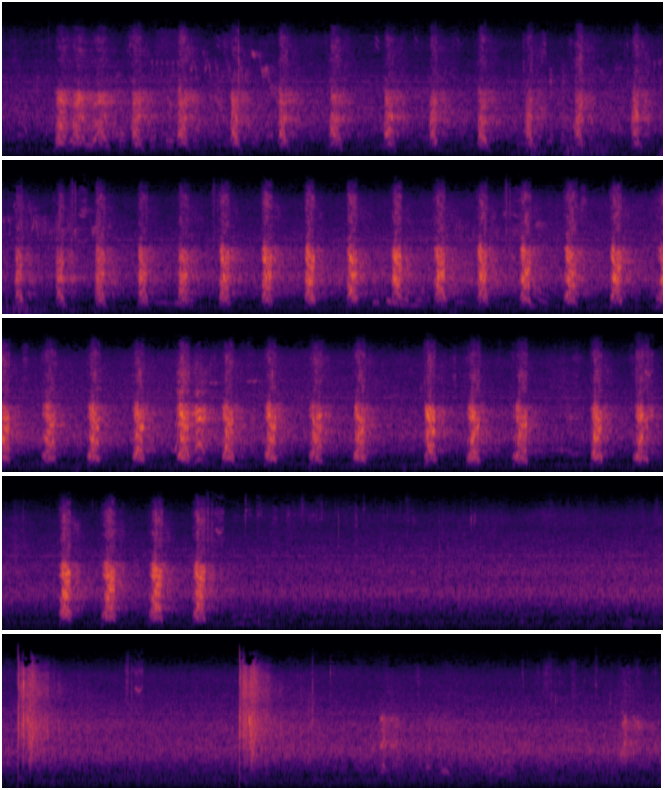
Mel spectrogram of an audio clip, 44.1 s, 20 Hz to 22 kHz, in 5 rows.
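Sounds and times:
dog barking: 0:00.7 - 0:22.6, 0:23.3 - 0:24.8, 0:25.5 - 0:26.4, 0:27.2 - 0:29.3, 0:40.3 - 0:41.2, 0:43.5 - 0:43.9.

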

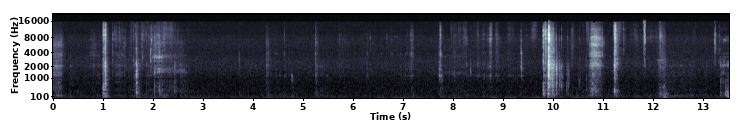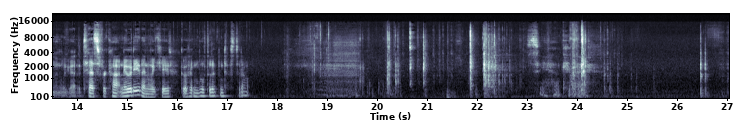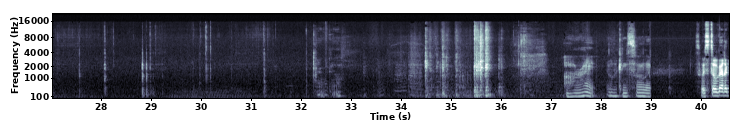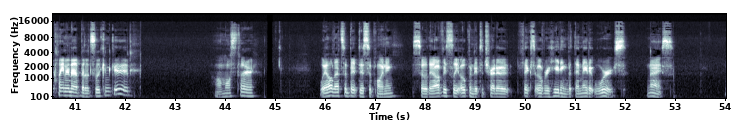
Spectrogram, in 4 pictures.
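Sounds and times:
knocks and rustles: 0:19.6 - 0:23.0, 0:23.8 - 0:25.6, 0:33.2 - 0:36.2.

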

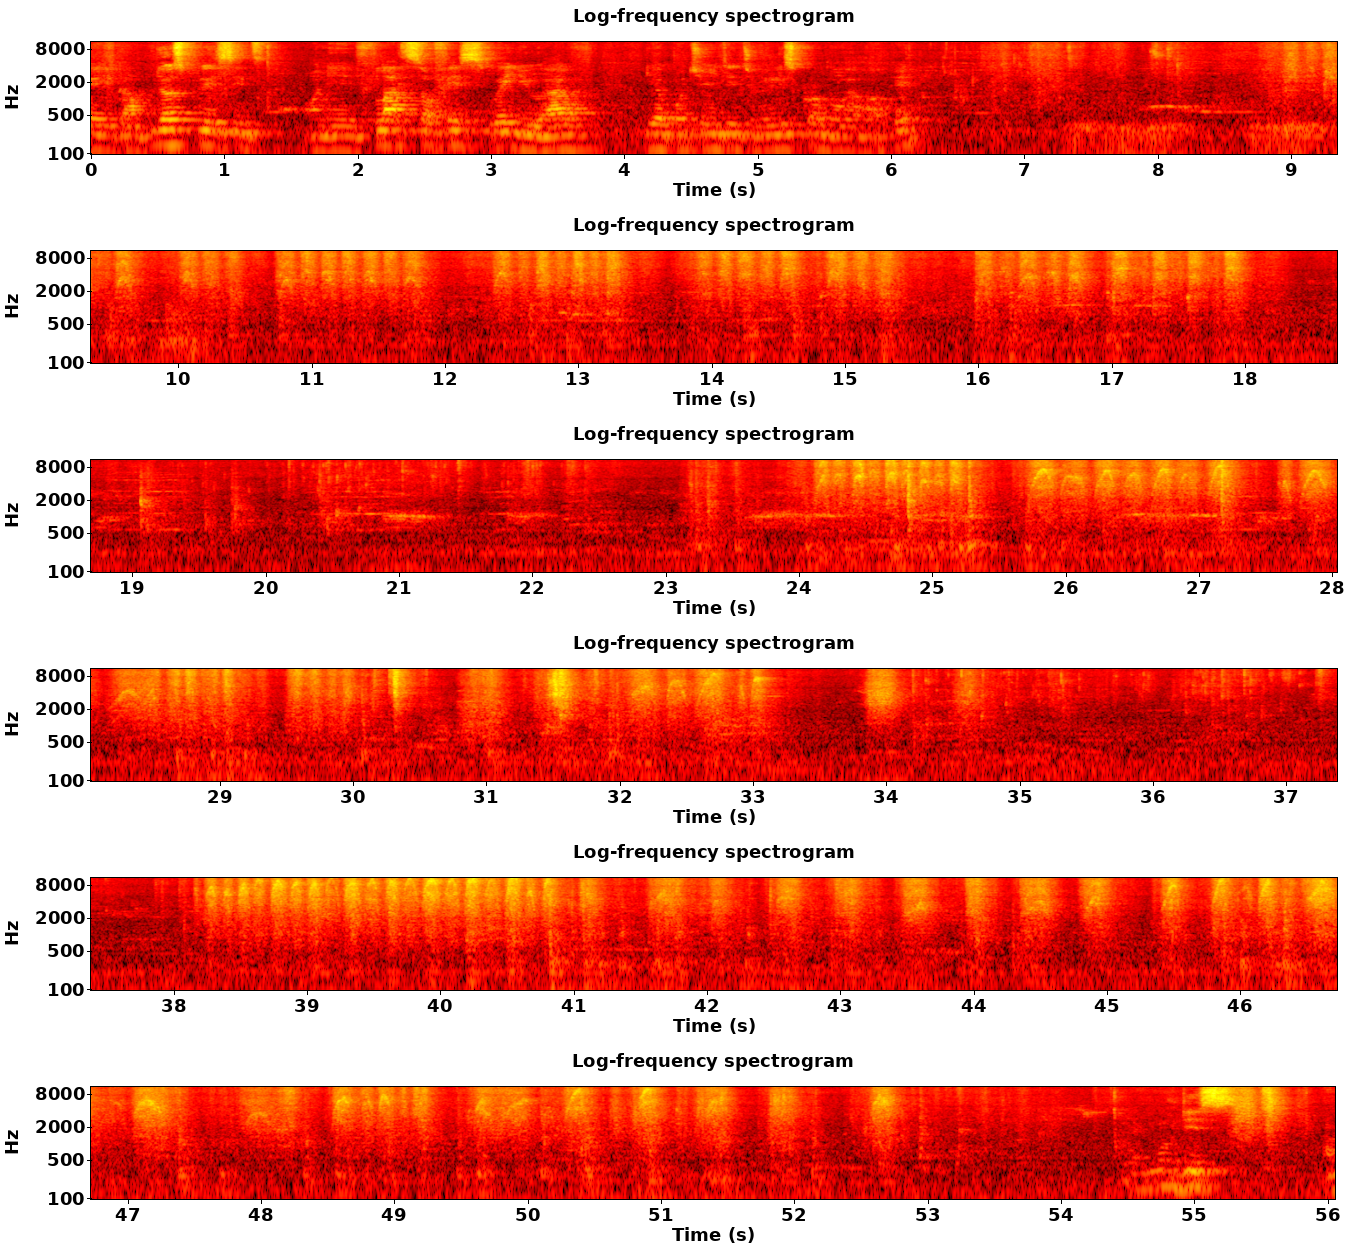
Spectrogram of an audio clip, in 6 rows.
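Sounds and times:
cloth scrubbing fabric: 0:06.8 - 0:18.2, 0:23.9 - 0:34.9, 0:38.2 - 0:53.0.

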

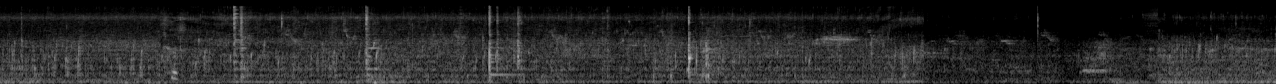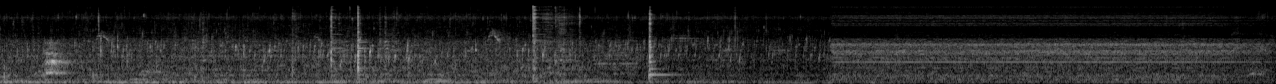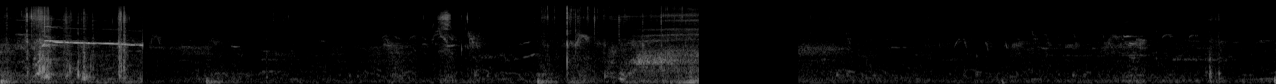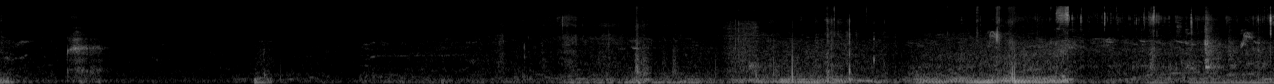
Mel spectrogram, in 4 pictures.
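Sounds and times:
hot oil sizzling: 0:00.0 - 0:09.3, 0:11.4 - 0:25.8.

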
